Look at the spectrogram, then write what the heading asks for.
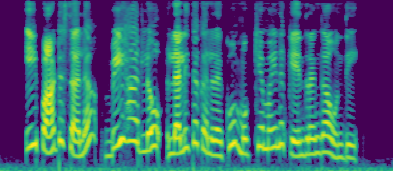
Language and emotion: Telugu, neutral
